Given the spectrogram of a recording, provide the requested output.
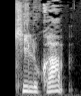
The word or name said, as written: kilogram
